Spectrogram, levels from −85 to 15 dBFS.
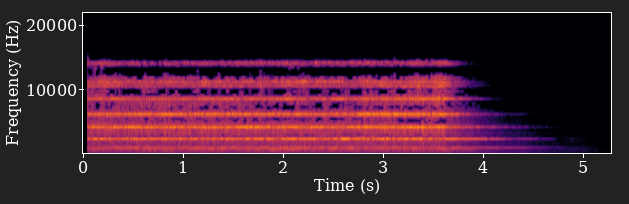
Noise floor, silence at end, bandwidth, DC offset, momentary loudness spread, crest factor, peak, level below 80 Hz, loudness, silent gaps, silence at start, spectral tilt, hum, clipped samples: -72 dBFS; 1.15 s; 15 kHz; under 0.1%; 5 LU; 16 dB; -2 dBFS; -74 dBFS; -12 LUFS; none; 0.05 s; 5 dB/octave; none; under 0.1%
